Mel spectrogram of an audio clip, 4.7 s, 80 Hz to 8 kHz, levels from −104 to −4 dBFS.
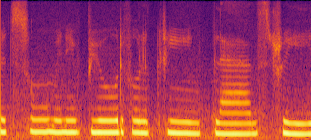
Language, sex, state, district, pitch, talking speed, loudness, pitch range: English, female, Maharashtra, Mumbai Suburban, 235 Hz, 105 wpm, -12 LUFS, 220-250 Hz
